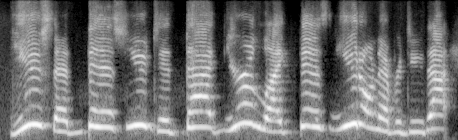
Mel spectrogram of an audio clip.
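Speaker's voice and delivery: high-pitched, emphatic finger-pointing tirade; heated accusations. Acted. Partner listing grievances in a pissing match, heated accusations. Acted-out argument trading accusations.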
